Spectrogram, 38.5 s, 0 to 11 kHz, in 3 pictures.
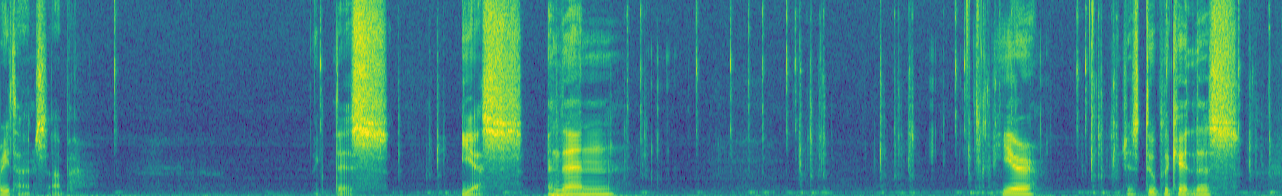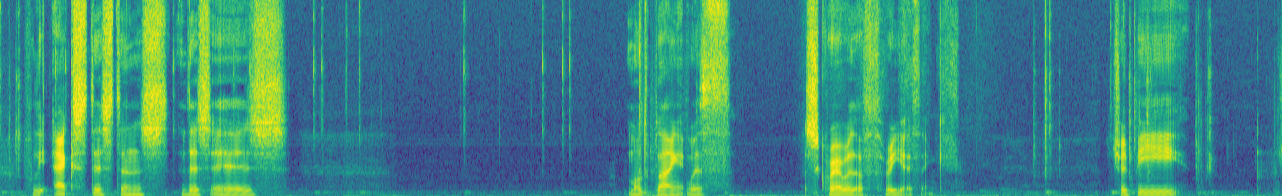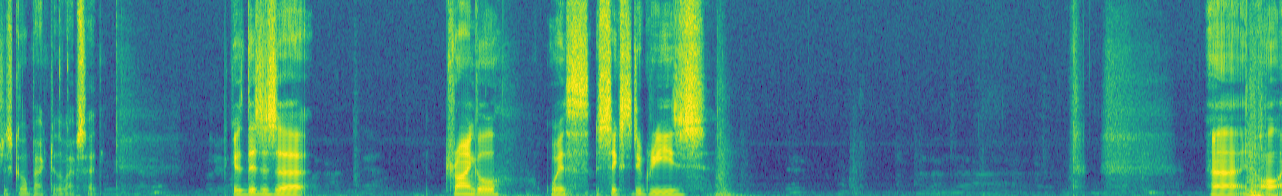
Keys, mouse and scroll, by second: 1.2-3.3 drag, 5.1-6.2 shift+middle drag, 5.4 scroll down 1, 6.1-6.5 scroll up 2, 7.0 click, 7.9 click, 8.1-9.0 typing, 9.6 shift+click, 9.8 ctrl+space, 10.4-11.3 scroll up 1, 10.8 click, 11.1 shift+d, 11.3-13.5 drag, 12.3-13.5 right drag, 12.9 middle click, 13.0 shift+g, 14.1-15.5 drag, 15.2 right click, 15.5 g, 16.0 click, 16.3-17.5 scroll up 1, 17.5 click, 18.5 click, 19.3 click, 23.3 right click, 23.8 scroll down 2, 24.0-25.7 ctrl+middle drag, 26.3-27.9 drag.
